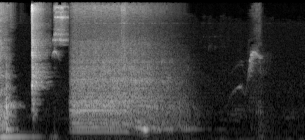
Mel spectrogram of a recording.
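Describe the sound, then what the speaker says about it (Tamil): A mixer grinder grinds onion into paste in one short, loud whirring burst that runs a little over a second and then winds down, followed by faint handling sounds. "இங்க அரைக்கலாம்."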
